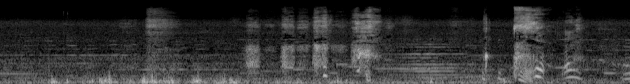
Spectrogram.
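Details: Several short, sharp sneezes over background music, with bursts close together near the end; sneezing.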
